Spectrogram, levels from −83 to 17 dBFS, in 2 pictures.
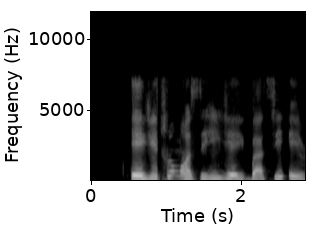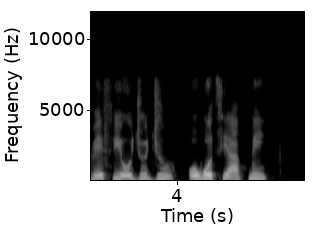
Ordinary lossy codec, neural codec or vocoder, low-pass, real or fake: none; codec, 16 kHz, 6 kbps, DAC; 7.2 kHz; fake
